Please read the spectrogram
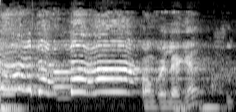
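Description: A DJ remix played loud through a large sound system: a high sung vocal line wavers in pitch, and the heavy bass beat drops out just after the start.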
